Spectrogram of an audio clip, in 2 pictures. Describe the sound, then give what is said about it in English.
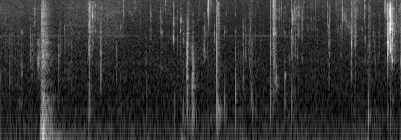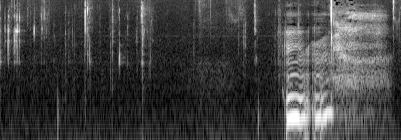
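Wet licking and mouth sounds: soft, sparse smacks and clicks spread over quiet stretches, with a louder moist burst early on and a voiced breathy sound near the end. “I'm just going to lick you gently at first. Get you nice and wet.”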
